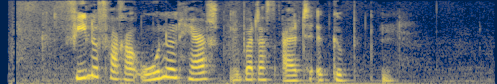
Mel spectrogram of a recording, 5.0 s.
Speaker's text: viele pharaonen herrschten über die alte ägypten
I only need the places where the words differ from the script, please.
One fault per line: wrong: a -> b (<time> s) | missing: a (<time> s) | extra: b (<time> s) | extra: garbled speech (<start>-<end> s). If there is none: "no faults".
wrong: die -> das (2.5 s)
